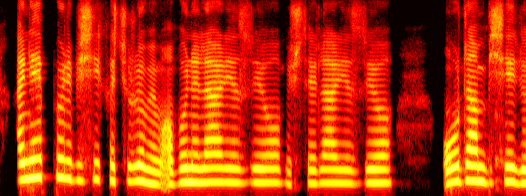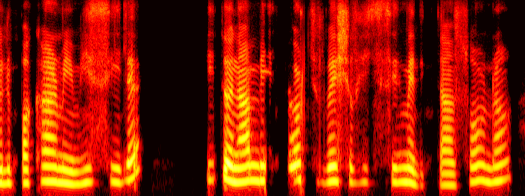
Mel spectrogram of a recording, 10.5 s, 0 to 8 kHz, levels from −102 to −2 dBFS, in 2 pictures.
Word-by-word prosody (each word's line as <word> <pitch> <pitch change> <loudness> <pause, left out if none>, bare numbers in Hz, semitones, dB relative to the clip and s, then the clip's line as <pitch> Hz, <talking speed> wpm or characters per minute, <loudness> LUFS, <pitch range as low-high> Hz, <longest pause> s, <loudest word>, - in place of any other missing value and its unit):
Hani, 260 +3 +7
hep, 290 +1 0
böyle, 280 -3 +3
bir 245 - -5
şeyi 255 +2 -3
kaçırıyor 230 -1 0
muyum, 190 -4 +2
aboneler 215 +3 +3
yazıyor, 210 0 -2
müşteriler 200 +2 -4
yazıyor, 205 +1 -2 0.5
oradan 230 +2 +5
bir 205 - -7
şeye 220 0 +1
dönüp 200 0 -1
bakar 225 +3 0
mıyım 195 -3 0
hissiyle 215 - -4 0.7
bir 250 - -13
dönem 235 0 +5
bir 235 - -1 0.3
4 245 -3 -3
yıl, 215 0 -22
5 225 0 0
yıl 215 - -9
hiç 215 0 -18
silmedikten 205 -6 -5
sonra 230 +7 -6
215 Hz, 160 wpm, -24 LUFS, 205-235 Hz, 0.7 s, Hani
